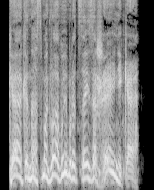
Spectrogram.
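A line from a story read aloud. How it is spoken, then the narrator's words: Shrill womanish yelling. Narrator (Russian): Ланграж по бабе тоненько орал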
